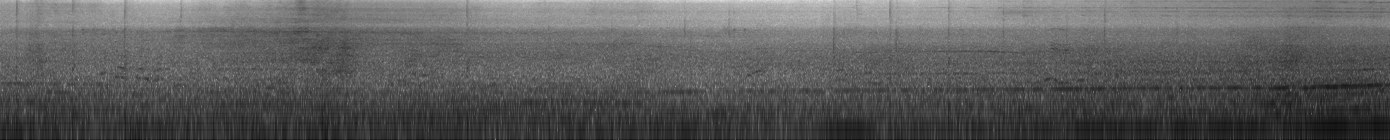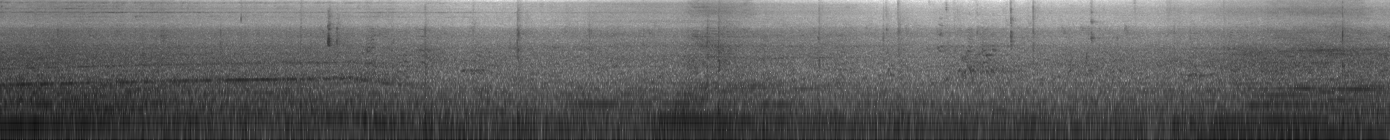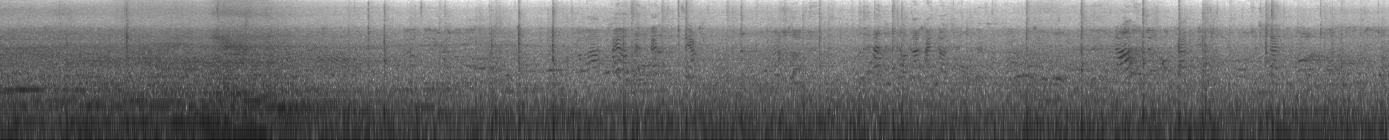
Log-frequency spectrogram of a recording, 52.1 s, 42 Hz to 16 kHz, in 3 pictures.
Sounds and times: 0.0s Traffic Sound 52.1s
0.0s Basketball court 16.3s
20.0s Basketball court 52.1s

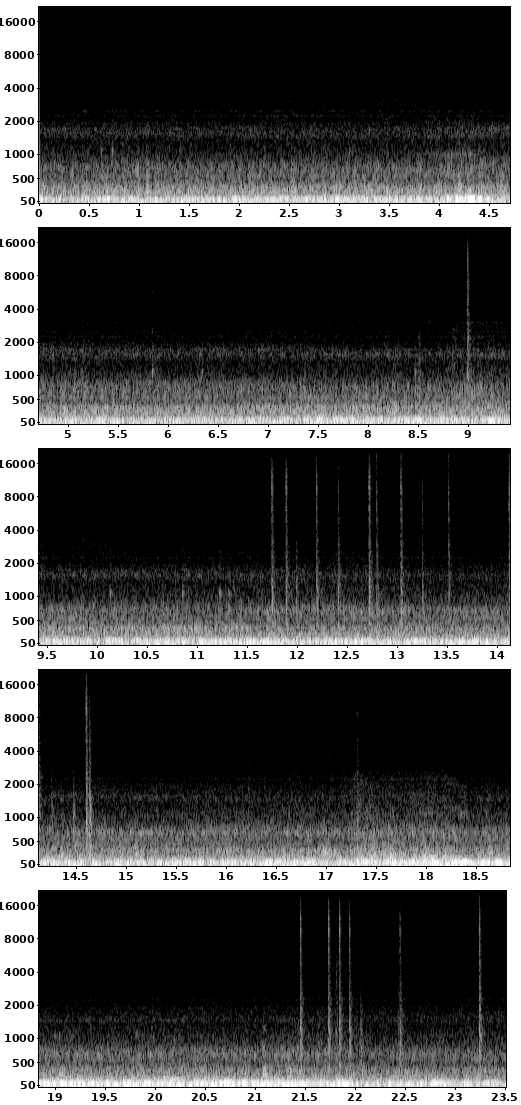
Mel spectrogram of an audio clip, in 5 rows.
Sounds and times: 0.0s Night train 23.5s
11.1s noise from moving furniture 20.0s

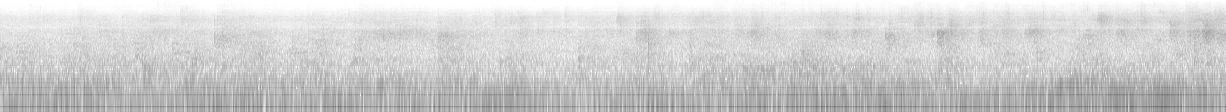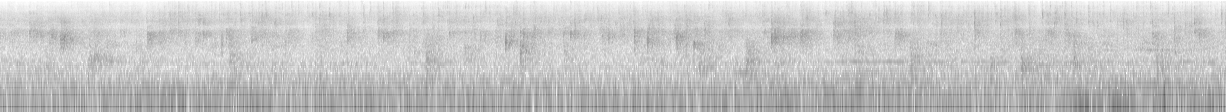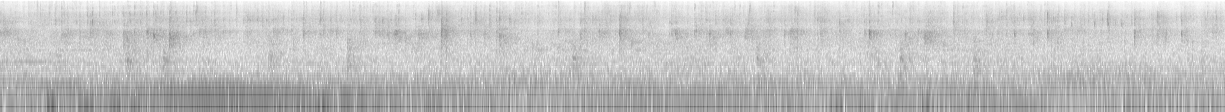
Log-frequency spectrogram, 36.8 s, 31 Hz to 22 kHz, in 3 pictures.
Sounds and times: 0.0s rain drops falling from the broken ceiling 36.7s

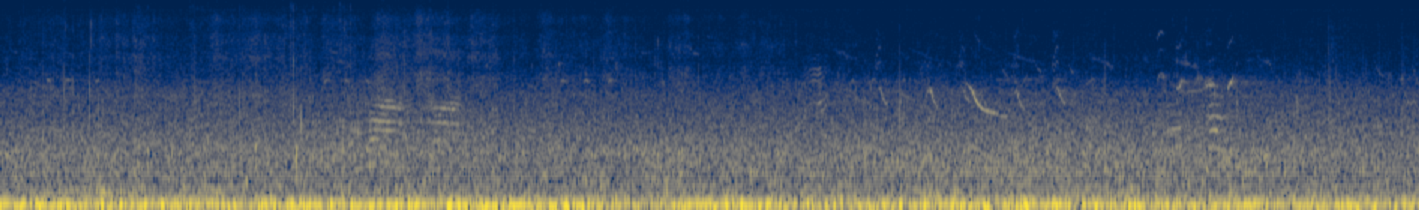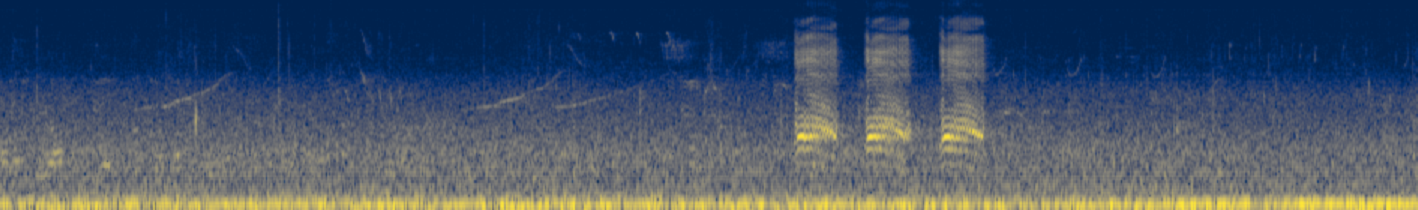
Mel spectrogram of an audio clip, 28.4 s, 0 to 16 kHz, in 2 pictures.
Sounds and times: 0.0s constant traffic hum in the background 28.3s
0.0s pedestrians passing by 28.3s
0.1s birds 16.8s
17.4s birds 27.5s

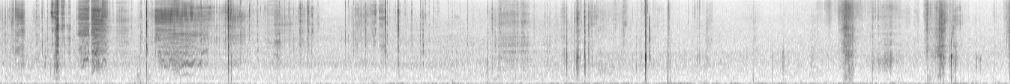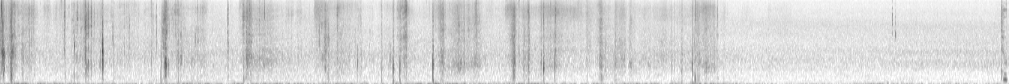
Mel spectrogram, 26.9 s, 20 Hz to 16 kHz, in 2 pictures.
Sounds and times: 0.0s steps 23.1s
0.0s river 26.9s

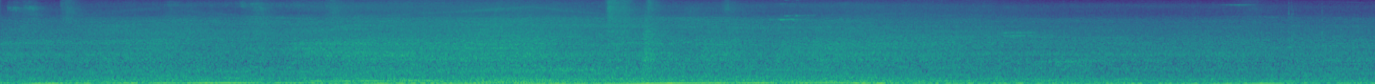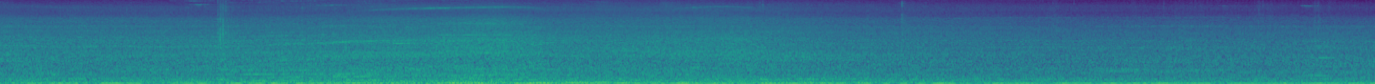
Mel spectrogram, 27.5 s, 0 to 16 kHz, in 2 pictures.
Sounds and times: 0.0s traffic 27.5s

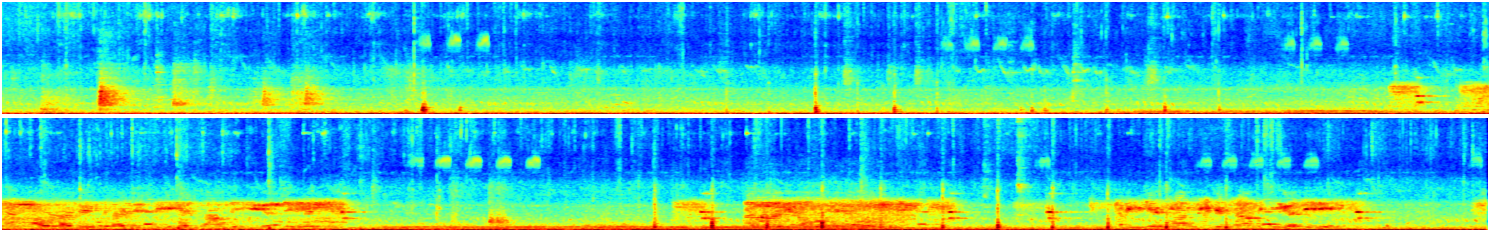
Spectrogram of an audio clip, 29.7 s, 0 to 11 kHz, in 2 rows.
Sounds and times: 0.0s Construction works 29.7s
21.6s crowd 28.6s

